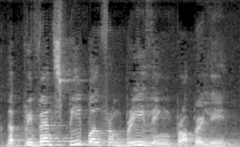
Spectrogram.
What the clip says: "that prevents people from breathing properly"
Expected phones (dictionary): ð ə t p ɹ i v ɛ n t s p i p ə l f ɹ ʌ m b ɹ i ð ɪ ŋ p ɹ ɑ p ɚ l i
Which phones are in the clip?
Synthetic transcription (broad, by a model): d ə t p ɹ i v ɛ n t s p i p ə l f ɹ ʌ m b ɹ i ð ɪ ŋ p ɹ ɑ p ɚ l i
